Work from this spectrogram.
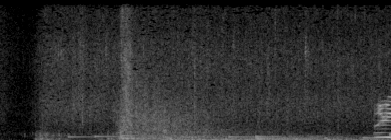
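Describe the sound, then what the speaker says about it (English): Thunderstorm with rain in the game SCHiM, steady rain hiss building under a low rumbling roll of thunder, with faint tonal game sounds on top. "The storm is crazy."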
